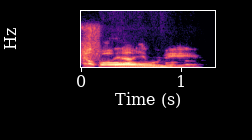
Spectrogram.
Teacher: You stretch out the first syllable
